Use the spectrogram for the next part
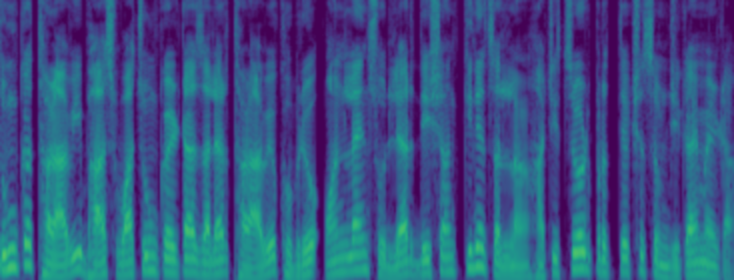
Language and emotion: Goan Konkani, neutral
